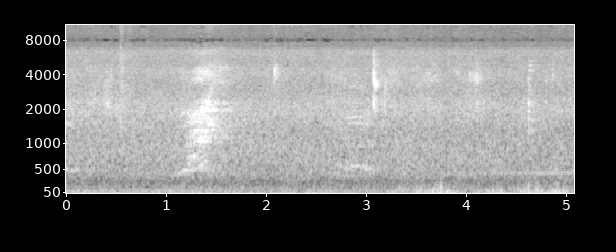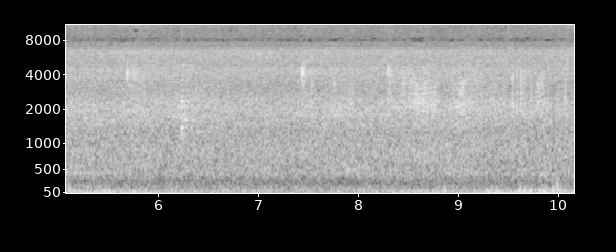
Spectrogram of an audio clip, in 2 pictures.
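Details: Japanese macaques on the monkey mountain at Hinotonton Zoo: one sharp squealing call sweeps steeply upward near the start. A shorter, fainter call follows about two seconds later, over steady low wind rumble and distant murmur.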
